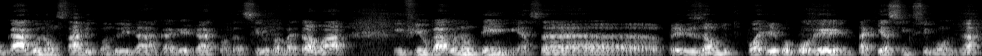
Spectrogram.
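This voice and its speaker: A man's somewhat breathy voice at a moderate pace with ordinary pitch variation. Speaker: radio announcer. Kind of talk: interview. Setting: outdoors in front of a radio station. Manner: casual, conversational.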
